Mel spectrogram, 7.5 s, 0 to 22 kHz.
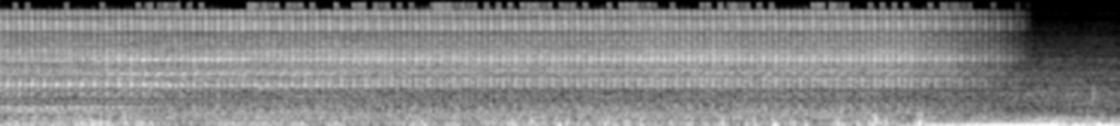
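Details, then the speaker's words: Stock 2014 Subaru Forester XT with 2.0 turbo FA20 at 130,000 miles: a deep knock about four times a second, heard only on throttle, from a spun rod bearing. No codes, no smoke, still making full boost. "only hear it when you push on the gas pedal. No codes. Still making boost."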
